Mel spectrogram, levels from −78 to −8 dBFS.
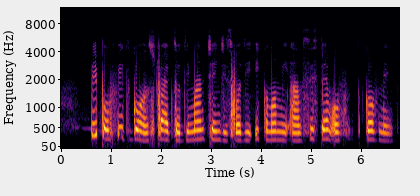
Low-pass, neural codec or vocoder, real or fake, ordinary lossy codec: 7.2 kHz; none; real; MP3, 48 kbps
